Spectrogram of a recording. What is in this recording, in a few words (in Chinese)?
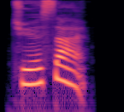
"决赛", Chinese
